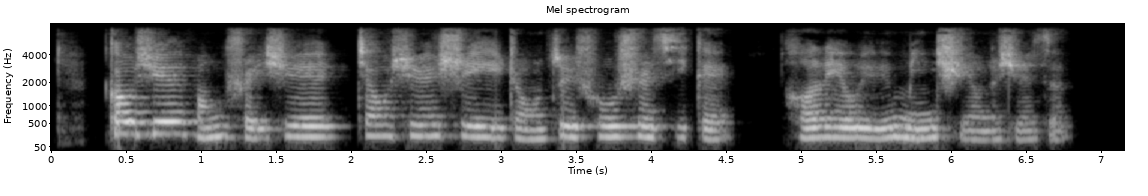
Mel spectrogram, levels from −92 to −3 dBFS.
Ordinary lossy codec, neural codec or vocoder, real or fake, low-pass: AAC, 48 kbps; vocoder, 44.1 kHz, 128 mel bands every 256 samples, BigVGAN v2; fake; 7.2 kHz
